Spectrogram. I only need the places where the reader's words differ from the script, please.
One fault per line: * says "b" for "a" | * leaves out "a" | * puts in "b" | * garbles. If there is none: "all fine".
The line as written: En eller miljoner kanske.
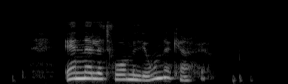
* puts in "två"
